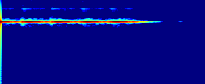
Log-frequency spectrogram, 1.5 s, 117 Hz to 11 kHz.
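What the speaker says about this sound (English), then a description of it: "That was my CO2 alarm" A carbon dioxide alarm sounds a single steady, piercing high-pitched beep with a slight warble, lasting just over a second before cutting off into silence.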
